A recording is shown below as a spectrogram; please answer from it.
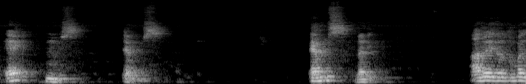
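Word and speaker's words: Thames: ಇದು ಎನಿ ಈ ಪದನ ತುಂಬಾ ಜನ ಥೇಮ್ಸ್ ಅಂತ ಕೇಳ್ತಾರೆ ಥೇಮ್ಸ್ ನದಿ ಕೇಳಿದ್ರ ಥೇಮ್ಸ್ ನದಿ ಅಂತ ಹೇಳ್ತಾರೆ ಬಟ್ ಆಕ್ಚುಲಿ ಅದರ ಪ್ರೊನೌನ್ಸಿಯೇಷನ್ ಏನು ಗೊತ್ತಾ ಟೆಮ್ಸ್ ಇದನ್ನ ನೀವು ನಂಬುದಿಲ್ಲ ಆಕ್ಚುಲಿ ಟೆಮ್ಸ್ ಅಂದ್ರೆ ಅಂದ್ರೆ ಏನು ಅರ್ಥ ಟಿಎಚ್ ಎ ನಿಮಗೆ ಟಿ ಆಗುತ್ತೆ ಇಲ್ಲಿ ಎಚ್ ಸೈಲೆಂಟ್ ಆಗುತ್ತೆ.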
